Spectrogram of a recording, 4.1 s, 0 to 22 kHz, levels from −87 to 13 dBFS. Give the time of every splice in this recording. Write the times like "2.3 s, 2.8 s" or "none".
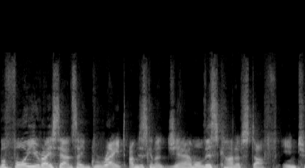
none

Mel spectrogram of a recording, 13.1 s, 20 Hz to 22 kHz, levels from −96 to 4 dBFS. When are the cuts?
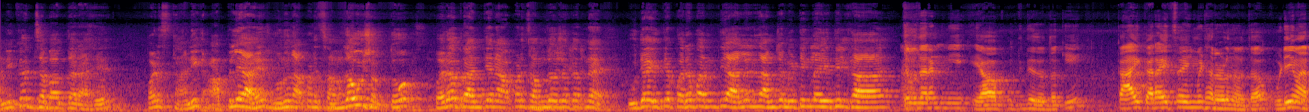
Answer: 9.0 s

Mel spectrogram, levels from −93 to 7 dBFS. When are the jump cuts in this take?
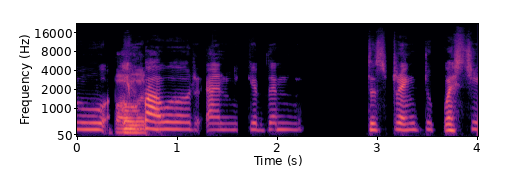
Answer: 1.6 s

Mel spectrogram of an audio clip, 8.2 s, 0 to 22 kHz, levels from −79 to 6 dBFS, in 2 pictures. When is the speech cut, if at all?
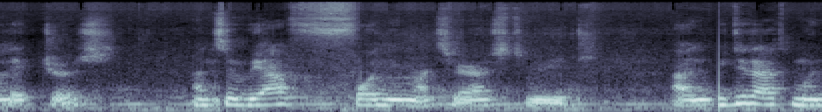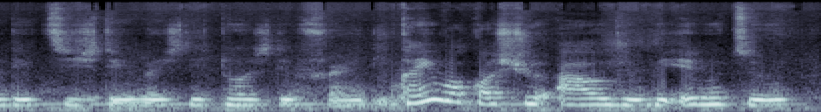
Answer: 6.0 s

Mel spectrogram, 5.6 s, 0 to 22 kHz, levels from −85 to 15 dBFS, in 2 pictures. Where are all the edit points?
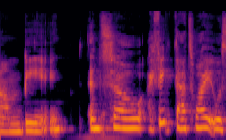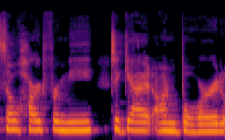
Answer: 0.9 s, 4.1 s

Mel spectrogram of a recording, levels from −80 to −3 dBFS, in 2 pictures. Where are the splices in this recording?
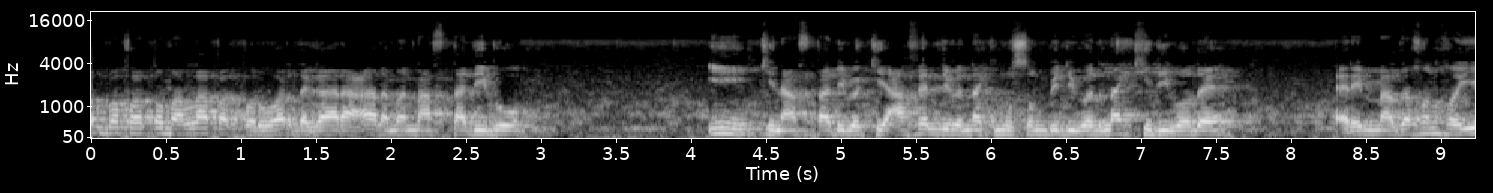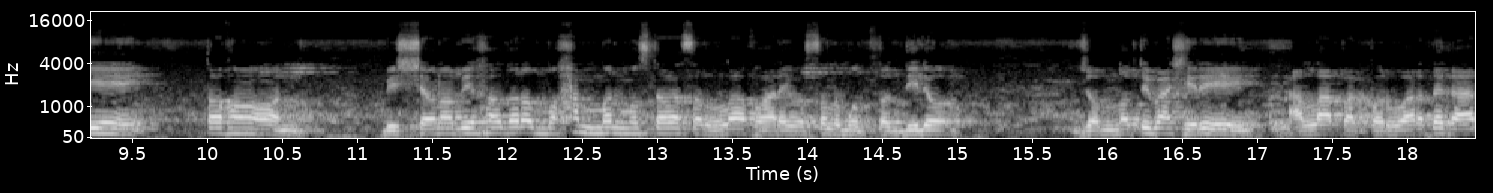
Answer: none

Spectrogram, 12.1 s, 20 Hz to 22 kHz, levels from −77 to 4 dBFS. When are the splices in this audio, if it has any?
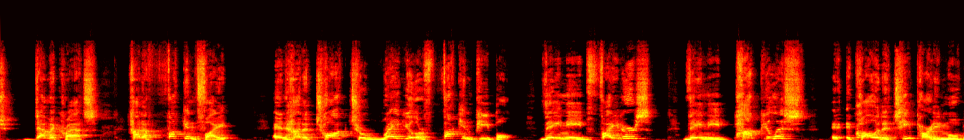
6.6 s

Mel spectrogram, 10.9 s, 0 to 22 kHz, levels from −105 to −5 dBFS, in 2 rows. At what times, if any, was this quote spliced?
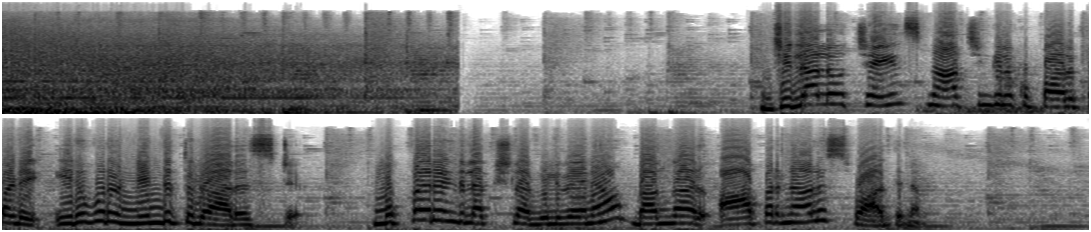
none

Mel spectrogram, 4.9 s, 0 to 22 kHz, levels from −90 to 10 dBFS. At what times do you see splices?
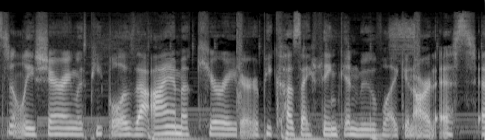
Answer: none

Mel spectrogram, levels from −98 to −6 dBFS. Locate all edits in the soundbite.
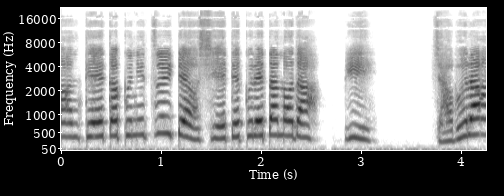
2.6 s

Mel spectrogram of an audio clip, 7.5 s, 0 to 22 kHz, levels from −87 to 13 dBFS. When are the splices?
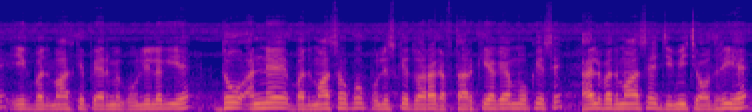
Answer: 2.0 s, 4.4 s, 5.8 s

